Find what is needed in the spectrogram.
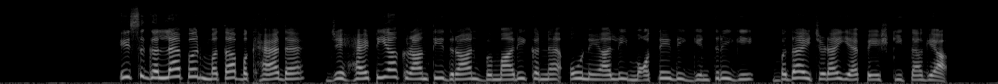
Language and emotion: Dogri, neutral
